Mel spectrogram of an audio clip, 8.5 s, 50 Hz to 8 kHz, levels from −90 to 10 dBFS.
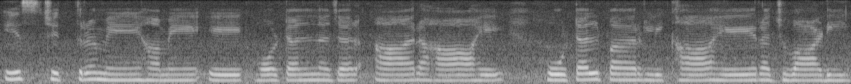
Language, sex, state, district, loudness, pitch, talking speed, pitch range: Hindi, female, Madhya Pradesh, Dhar, -15 LUFS, 200 Hz, 105 wpm, 195-205 Hz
